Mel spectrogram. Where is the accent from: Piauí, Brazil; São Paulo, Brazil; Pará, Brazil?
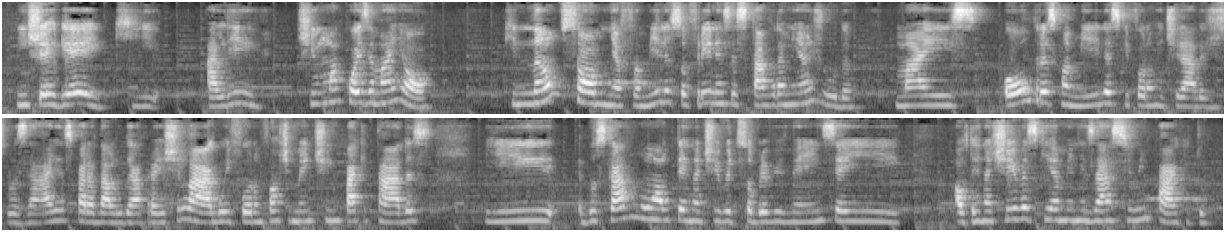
Pará, Brazil; Altamira; Eu nasci em Altamira, Pará e fui criada no beiradão do rio Xingu muitas de suas ilhas.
